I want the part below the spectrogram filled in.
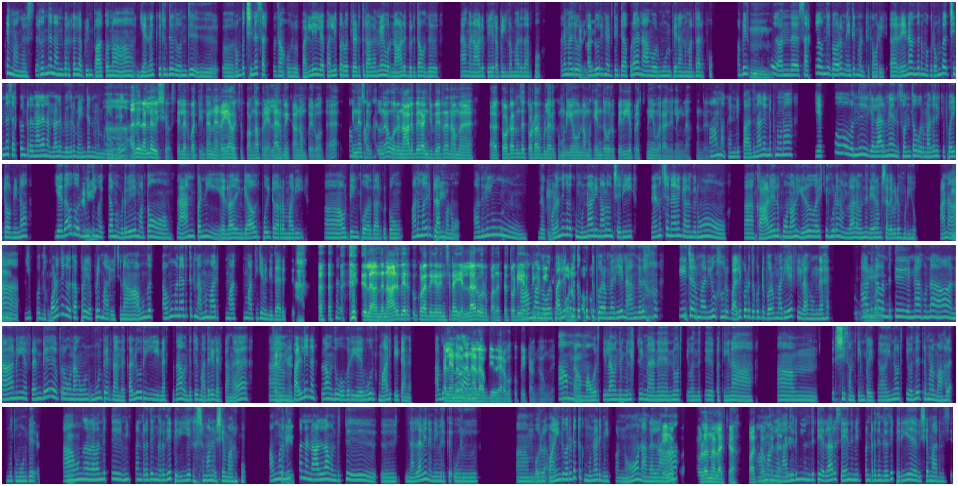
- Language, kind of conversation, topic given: Tamil, podcast, சிறந்த நண்பர்களோடு நேரம் கழிப்பதில் உங்களுக்கு மகிழ்ச்சி தருவது என்ன?
- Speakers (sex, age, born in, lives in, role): female, 25-29, India, India, guest; male, 35-39, India, India, host
- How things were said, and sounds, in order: in English: "சர்க்கிள்"; in English: "சர்க்கிள"; in English: "மெயின்டெயின்"; in English: "சர்க்கிள்"; in English: "மெயின்டெயின்"; chuckle; laugh; chuckle; unintelligible speech; chuckle; laughing while speaking: "தான் டீச்சர் மாரியும், ஒரு பள்ளிக்கோடத்துக்கு கூட்டு போற மாரியே ஃபீல் ஆகுங்க"; chuckle; chuckle; tapping; unintelligible speech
